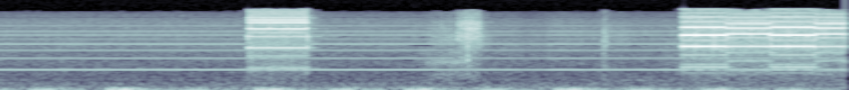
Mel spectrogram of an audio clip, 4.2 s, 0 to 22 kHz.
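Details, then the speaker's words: Volcano 30A brushless ESC on a 450 RC helicopter in programming mode: a short single beep selects brake off, then a pause and a longer tone as the throttle is raised to confirm it. "so once again i want to break off so i wait for a single beep and then i raise it back up"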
